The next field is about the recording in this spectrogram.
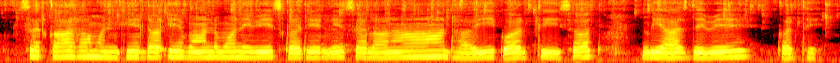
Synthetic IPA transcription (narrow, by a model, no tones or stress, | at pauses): səɾkaːɾɦãmənkʰeləʔebãːnd̪mãnɪʋeːʃkəɾelesɛlaːnaɖʱaːipəɾt̪isət̪ | bɪjaːzd̪eːwe | kəɾt̪ʰeː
